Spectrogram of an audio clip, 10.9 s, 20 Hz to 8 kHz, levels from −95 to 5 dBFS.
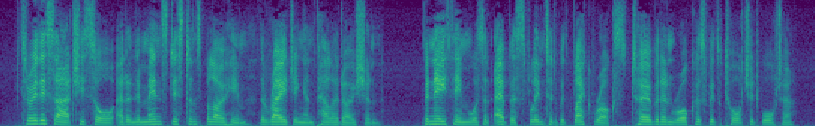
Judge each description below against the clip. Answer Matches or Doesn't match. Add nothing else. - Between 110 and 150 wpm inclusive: Doesn't match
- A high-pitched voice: Doesn't match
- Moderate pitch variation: Doesn't match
